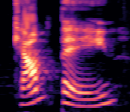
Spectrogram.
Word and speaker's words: campaign: but I'm saying Galan next word campaign look at the spelling and listen attentively the pronunciation campaign and last word sign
